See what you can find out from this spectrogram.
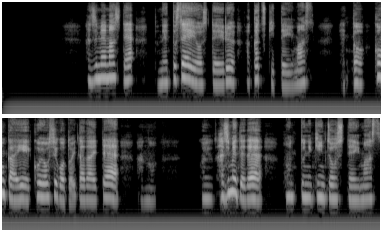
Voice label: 自己紹介, ASMR

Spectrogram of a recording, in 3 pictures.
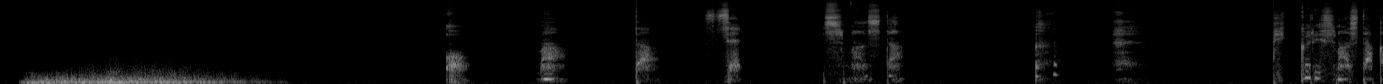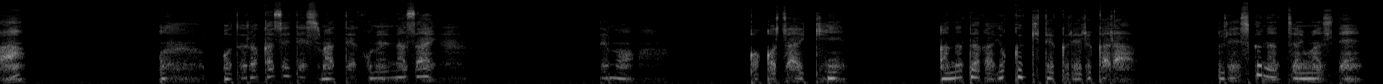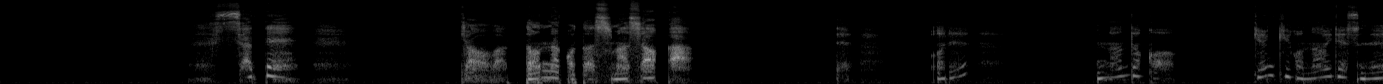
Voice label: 癒しのご奉仕全裸マッサージ, ASMR

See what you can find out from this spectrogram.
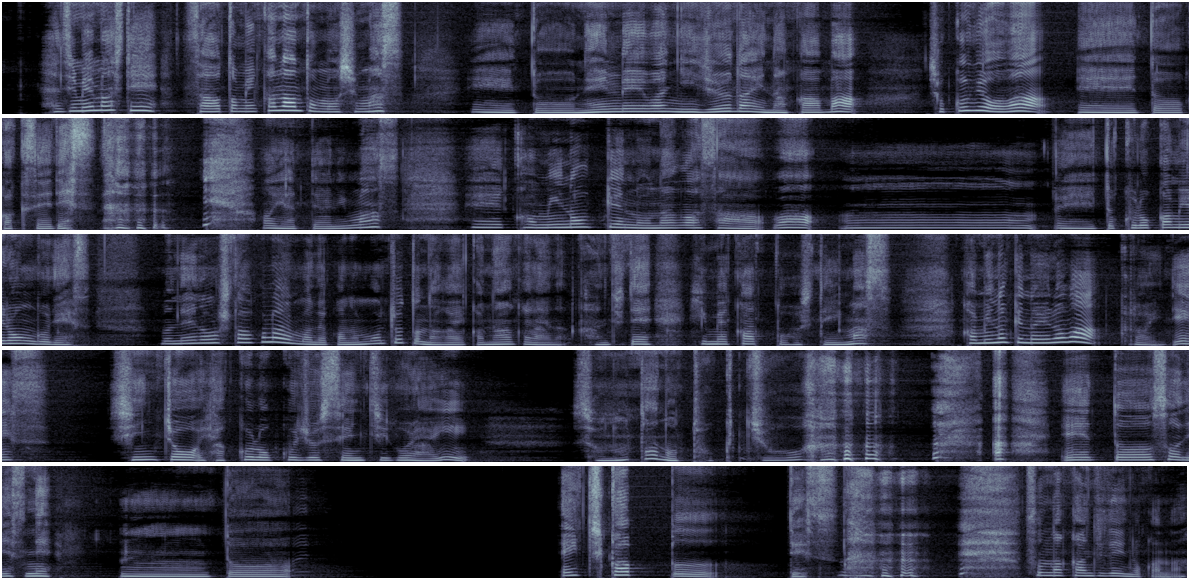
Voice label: フリートーク「自己紹介」; オナニー実演音声

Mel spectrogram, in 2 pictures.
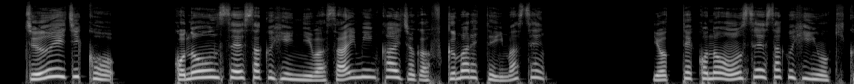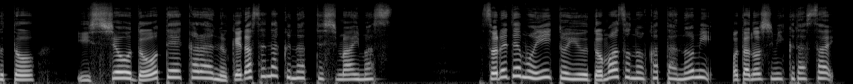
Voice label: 注意事項, ASMR

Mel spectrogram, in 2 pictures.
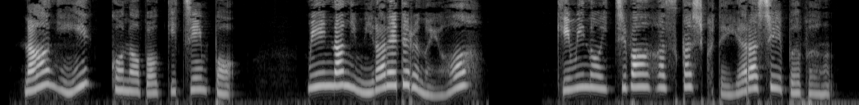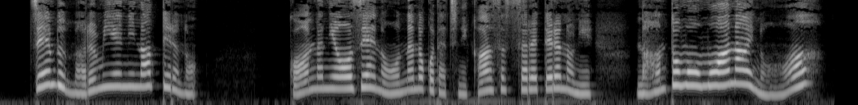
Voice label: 懲罰中音声, ASMR

